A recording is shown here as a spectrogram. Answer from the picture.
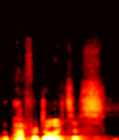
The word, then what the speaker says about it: Epaphroditus: We're looking at Timothy and a guy called Epaphroditus.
